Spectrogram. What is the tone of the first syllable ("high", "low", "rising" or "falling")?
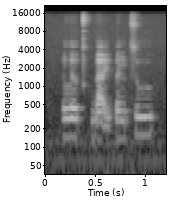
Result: falling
